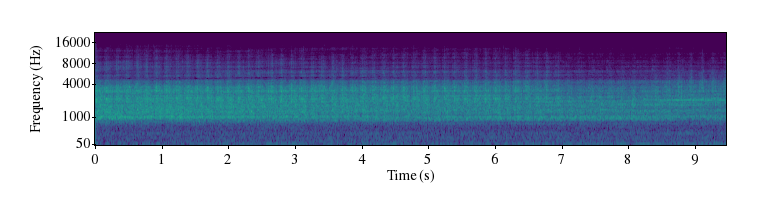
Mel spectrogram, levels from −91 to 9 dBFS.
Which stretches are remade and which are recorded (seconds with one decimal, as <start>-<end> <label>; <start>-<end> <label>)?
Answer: 0.0-0.7 remade; 0.7-9.5 recorded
